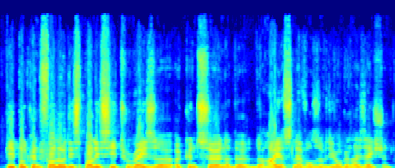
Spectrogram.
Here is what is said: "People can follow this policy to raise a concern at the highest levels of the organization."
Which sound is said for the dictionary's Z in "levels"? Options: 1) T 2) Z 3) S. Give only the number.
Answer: 2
